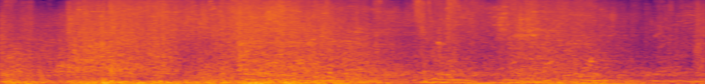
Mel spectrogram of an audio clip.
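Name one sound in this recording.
Game spell effects crash and whoosh in a busy fight.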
